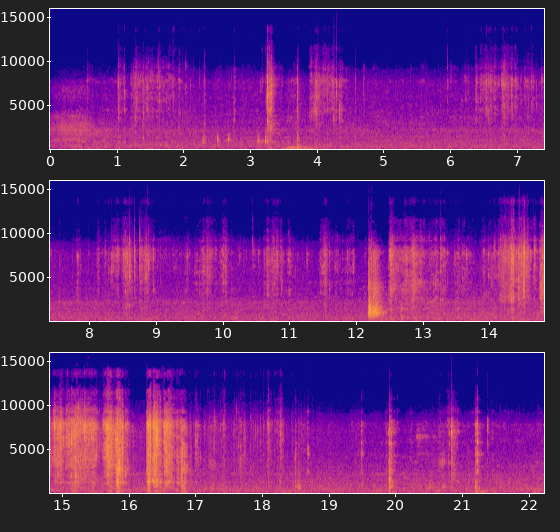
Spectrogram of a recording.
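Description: Plastic courier mailer bag crinkling and being torn open by hand, with scattered clicks and taps from handling. The loudest crackling comes in a run of bursts about two thirds of the way through.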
